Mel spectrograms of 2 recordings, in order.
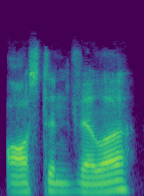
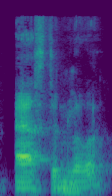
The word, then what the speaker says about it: Aston Villa: Uh, I think Austin Villa are going to stay in fourth. Only if you pronounce it correctly. Austin Villa. Aston. Aston Villa.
